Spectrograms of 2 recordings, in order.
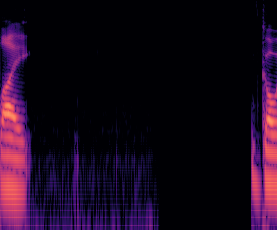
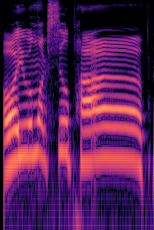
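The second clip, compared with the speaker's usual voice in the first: loud, high burst of delight; excited cheer; 11 semitones higher, 6 dB louder than usual. Real, not acted. Streamer cheering a friend unlocking Steel Path, excited shout. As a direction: exclaim it high and loud, thrilled for them.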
